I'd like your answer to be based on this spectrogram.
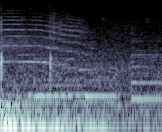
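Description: A cat in The Elder Scrolls Online lets out a short, clear meow followed by a second drawn-out, tonal meow, close and moderately loud over faint background game ambience.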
